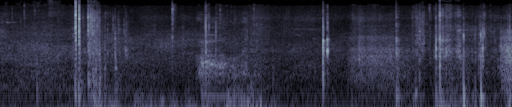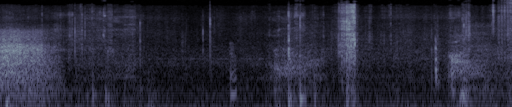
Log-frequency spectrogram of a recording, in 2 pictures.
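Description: Scattered knocks and clicks with bursts of crackling rustle from dry grass and brush, picked up by the helmet camera of a motorcyclist who has crashed off the road into roadside vegetation. No engine is heard.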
